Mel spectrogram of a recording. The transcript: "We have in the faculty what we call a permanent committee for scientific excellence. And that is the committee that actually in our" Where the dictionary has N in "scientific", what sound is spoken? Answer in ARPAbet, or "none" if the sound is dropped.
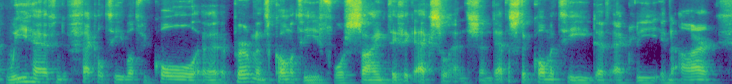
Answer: N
